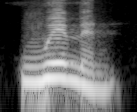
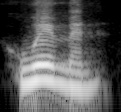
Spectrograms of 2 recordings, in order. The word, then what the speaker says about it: women: Also, women. Women. Even though it's spelled with an O, that O is actually pronounced as a I.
